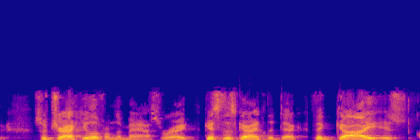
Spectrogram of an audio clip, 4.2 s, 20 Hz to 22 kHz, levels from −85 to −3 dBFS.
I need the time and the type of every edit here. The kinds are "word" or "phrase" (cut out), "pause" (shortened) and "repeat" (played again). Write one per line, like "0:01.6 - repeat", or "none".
0:01.0 - phrase
0:02.0 - pause
0:02.6 - word
0:03.1 - pause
